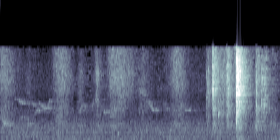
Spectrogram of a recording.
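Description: Newspaper rustles and crinkles as it is handled.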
